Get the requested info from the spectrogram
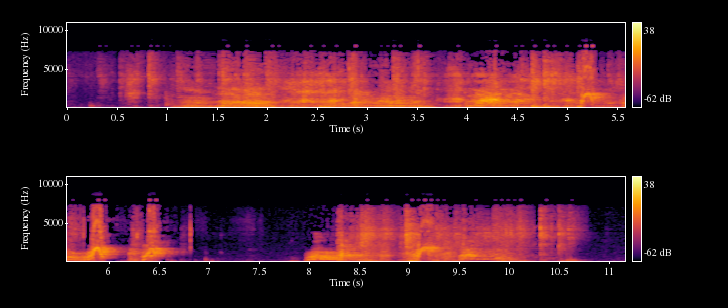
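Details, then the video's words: Pit Bull scuffling with an Irish Jack Russell Terrier: dense snarling, growling and harsh barks run for about seven seconds, stop briefly, then a second burst of rough barking and growls follows. "Pitbull and Irish Jack get into a tiff"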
